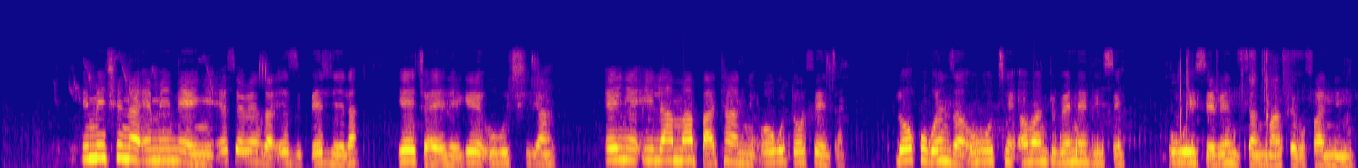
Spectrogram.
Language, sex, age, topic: North Ndebele, female, 25-35, health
